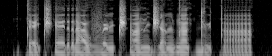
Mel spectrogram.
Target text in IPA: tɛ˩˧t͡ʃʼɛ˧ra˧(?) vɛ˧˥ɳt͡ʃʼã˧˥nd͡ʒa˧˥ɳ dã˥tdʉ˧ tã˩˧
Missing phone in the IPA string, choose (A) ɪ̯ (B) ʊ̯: B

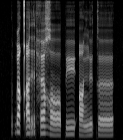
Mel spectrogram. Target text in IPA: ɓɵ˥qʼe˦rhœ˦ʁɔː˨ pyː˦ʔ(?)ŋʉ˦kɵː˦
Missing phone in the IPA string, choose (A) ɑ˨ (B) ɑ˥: A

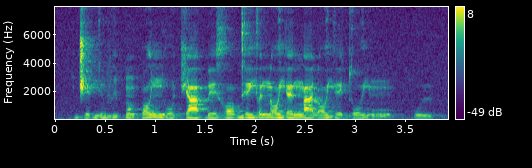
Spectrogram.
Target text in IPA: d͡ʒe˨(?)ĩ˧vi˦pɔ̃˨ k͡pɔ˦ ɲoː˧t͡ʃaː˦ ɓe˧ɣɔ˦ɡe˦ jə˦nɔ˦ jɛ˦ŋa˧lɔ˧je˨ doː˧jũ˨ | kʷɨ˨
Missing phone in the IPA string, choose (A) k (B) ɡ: B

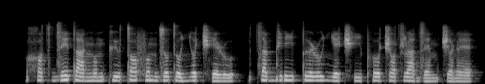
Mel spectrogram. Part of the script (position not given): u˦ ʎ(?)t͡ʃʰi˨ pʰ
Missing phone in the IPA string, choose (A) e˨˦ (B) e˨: A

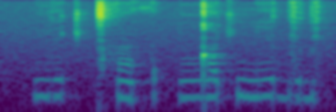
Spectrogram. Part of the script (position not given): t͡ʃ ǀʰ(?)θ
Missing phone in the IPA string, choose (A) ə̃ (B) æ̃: A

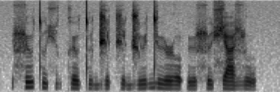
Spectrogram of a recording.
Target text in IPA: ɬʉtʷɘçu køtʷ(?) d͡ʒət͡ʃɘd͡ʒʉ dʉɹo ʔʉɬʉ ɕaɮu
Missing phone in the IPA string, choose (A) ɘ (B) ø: A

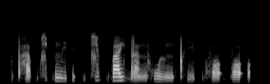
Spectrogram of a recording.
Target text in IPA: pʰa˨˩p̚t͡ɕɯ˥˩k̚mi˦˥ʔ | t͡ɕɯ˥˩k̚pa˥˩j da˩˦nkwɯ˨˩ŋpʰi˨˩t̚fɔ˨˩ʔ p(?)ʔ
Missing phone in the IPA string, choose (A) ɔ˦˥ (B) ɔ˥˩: B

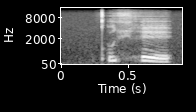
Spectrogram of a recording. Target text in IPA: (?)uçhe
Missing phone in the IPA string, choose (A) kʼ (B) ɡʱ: A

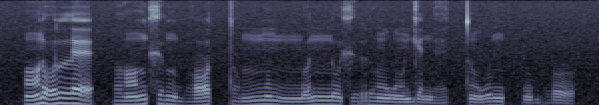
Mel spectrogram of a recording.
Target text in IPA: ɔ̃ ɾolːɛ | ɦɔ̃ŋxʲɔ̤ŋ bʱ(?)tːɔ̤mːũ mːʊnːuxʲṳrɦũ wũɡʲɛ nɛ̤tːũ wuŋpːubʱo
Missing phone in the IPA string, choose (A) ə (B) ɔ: B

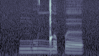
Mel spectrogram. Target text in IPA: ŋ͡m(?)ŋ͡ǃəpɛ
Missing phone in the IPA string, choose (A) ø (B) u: B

